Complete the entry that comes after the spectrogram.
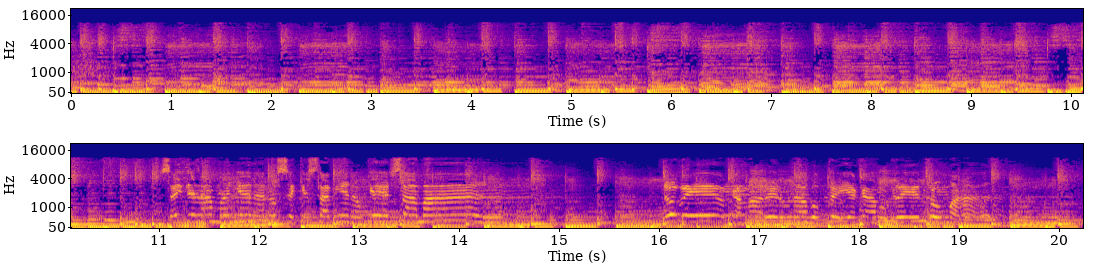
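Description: A loud, full-band rock song plays continuously with driving drums and dense guitars, and a melodic vocal line rises more clearly in the second half.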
